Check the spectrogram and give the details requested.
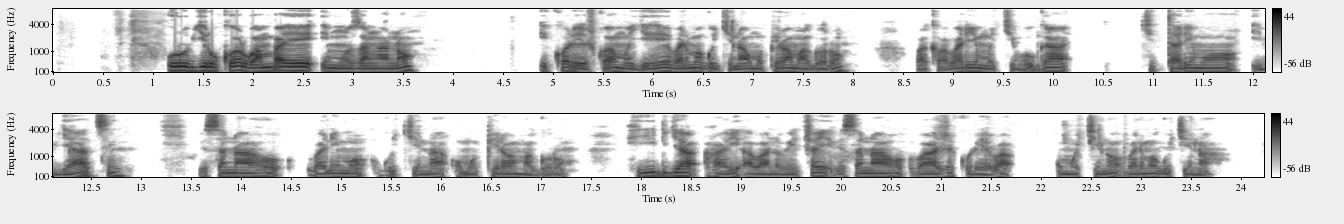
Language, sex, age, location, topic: Kinyarwanda, female, 36-49, Nyagatare, government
